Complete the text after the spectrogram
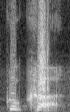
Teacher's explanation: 顾 客, and that's all fourth tone, and that means customer.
